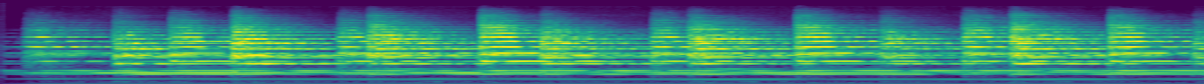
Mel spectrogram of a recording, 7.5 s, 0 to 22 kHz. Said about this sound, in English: In England, for the first time in 3 years, the church bells rang out in victory.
